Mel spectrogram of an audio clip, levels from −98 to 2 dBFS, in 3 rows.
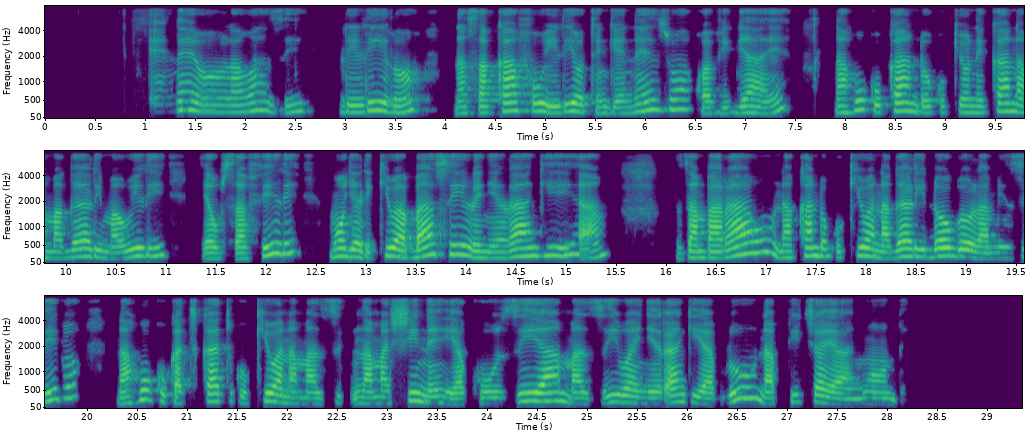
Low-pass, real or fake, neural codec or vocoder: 7.2 kHz; fake; autoencoder, 48 kHz, 128 numbers a frame, DAC-VAE, trained on Japanese speech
